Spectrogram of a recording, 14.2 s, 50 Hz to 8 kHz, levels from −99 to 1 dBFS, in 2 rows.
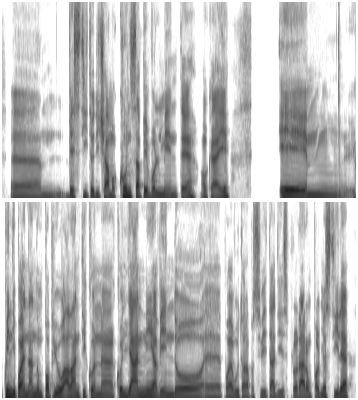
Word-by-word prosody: ehm, 115 -2 -5 0.2
vestito 140 0 -2
diciamo 120 -2 -2
consapevolmente, 130 -3 0
okay? 120 +5 -1 1.0
Ehm, 130 -4 +4 0.4
quindi 170 -3 +6
poi 170 0 +5
andando 145 0 +1
un 145 - -2
po' 155 +3 +1
più 150 +1 +2
avanti 145 0 +1
con 130 -3 -2
con 150 - +1
gli 155 +2 +2
anni, 160 +3 +3
avendo, 130 -3 0
ehm, 115 -1 -6
poi 125 -1 -4
avuto 125 +1 -3
la 120 - -3
possibilità 125 +1 -6
di 115 0 -10
esplorare 125 +2 -3
un 120 - -6
po' 130 - -5
il 125 - -7
mio 165 - +1
stile, 160 +1 +1
130 Hz, 125 wpm, -24 LUFS, 120-145 Hz, 1.0 s, quindi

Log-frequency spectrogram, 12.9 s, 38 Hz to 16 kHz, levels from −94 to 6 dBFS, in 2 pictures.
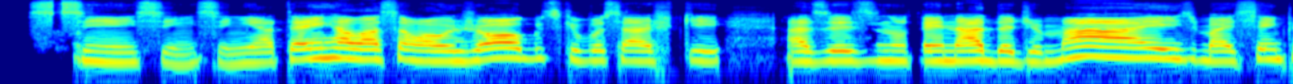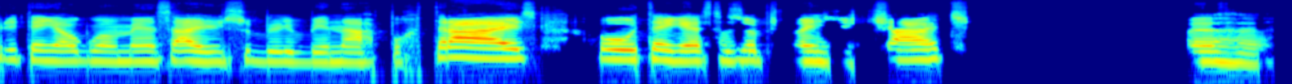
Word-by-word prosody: Sim, 190 -4 -8
sim, 170 -4 -15
sim. 175 -1 -11
Até 205 +5 -1
em 245 - +1
relação 230 -3 +2
aos 200 0 -1
jogos, 245 +2 +3
que 215 - -12
você 210 0 -10
acha 200 -1 -4
que, 200 -1 -10 0.3
às 195 -1 -3
vezes, 205 -1 -4
não 205 -1 -9
tem 205 0 0
nada 205 0 +2
demais, 245 +4 +5
mas 200 -3 -6
sempre 230 -1 -9
tem 215 -2 -6
alguma 200 0 -9
mensagem 200 0 -5
subliminar 190 -2 -10
por 180 - -22
trás, 245 -2 +6 0.3
ou 225 -1 -1
tem 220 -3 -2
essas 200 0 -7
opções 200 -1 -8
de 190 -1 -16
chat 225 0 -2 1.1
Aham. 185 -4 -8
205 Hz, 155 wpm, -22 LUFS, 195-230 Hz, 1.1 s, trás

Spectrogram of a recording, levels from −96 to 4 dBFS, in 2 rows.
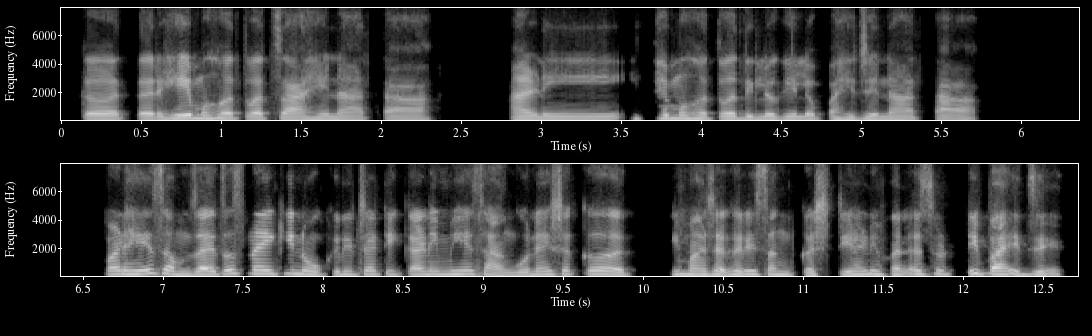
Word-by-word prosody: तर 180 +1 +1
हे 215 +3 +6
महत्त्वाचं 195 -3 0
आहे 170 -1 0
ना 165 -1 -3
आता 155 0 -6 0.6
आणि 165 0 -2
इथे 195 +3 -4
महत्त्व 195 -3 0
दिलं 170 -1 -1
गेलं 165 0 -1
पाहिजे 165 -1 -3
ना 155 -1 -3
आता. 145 0 -6 0.9
पण 235 +1 +3
हे 245 +2 +4
समजायचंच 220 0 +4
नाही, 260 -1 +5
की 260 +1 0
नोकरीच्या 215 -1 -1
ठिकाणी 215 -1 0
मी 230 +1 +1
हे 240 - +1
सांगू 175 -3 -1
नाही 210 +3 0
शकत 230 -4 +1 0.3
की 225 - -2
माझ्या 210 -1 +3
घरी 220 +1 +2
संकष्टी 200 -1 -2
आहे 215 - +2
आणि 235 - +1
मला 230 +4 +1
सुट्टी 245 +2 -1
पाहिजे, 225 -2 +3
205 Hz, 165 wpm, -23 LUFS, 170-225 Hz, 0.9 s, हे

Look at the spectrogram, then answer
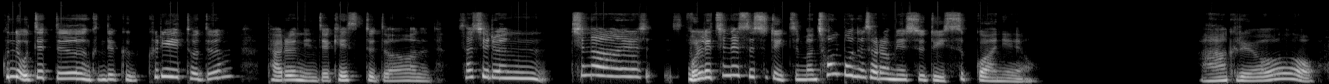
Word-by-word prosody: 근데 355 0 +3
어쨌든 265 0 +3
근데 220 +1 -2
그 195 -4 -5
크리에이터든 345 - 0 0.3
다른 200 -1 +2
인제 170 0 -4
게스트든 175 -4 -3 0.2
사실은 295 - +1 0.2
친하실 385 -4 +1 0.4
원래 275 +10 +6
친했을 420 0 0
수도 330 -5 0
있지만 220 +1 0
처음 475 - +1
보는 395 -6 +1
사람일 255 -8 +3
수도 205 -1 -1
있을 225 +7 -3
거 195 - +2
아니에요. 150 -6 -5 1.6
아, 165 +3 -1
그래요? 185 - -1
230 Hz, 260 characters per minute, -23 LUFS, -, 1.6 s, 원래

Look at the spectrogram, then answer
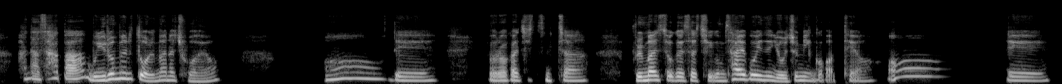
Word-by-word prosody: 하나 260 +2 -4
사 - - -2
봐." 130 0 +3
뭐 185 - +2
이러면은 255 +6 +5
또 - - +6
얼마나 190 +5 0
좋아요? 150 +1 -5 1.1
어, 265 +3 -2
네. 180 -2 -2 0.5
여러 90 +1 +2
가지 180 - 0
진짜 175 -1 -3 0.4
불만 195 +3 +6
속에서 180 -2 +1
지금 165 0 -2
살고 230 +5 +5
있는 195 -3 +2
요즘인 170 +5 +1
것 - - -6
같아요. 160 +3 -7
어. - - -4 1.1
네. 175 -2 -3
185 Hz, 250 characters per minute, -22 LUFS, 170-210 Hz, 1.1 s, 또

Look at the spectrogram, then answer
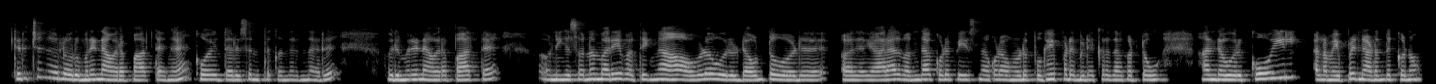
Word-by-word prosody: திருச்செந்தூர்ல 275 +1 -2
ஒரு 220 - +3
முறை 215 +2 +4
நான் 220 -2 +3
அவர 200 0 +1
பார்த்தேங்க. 200 0 -2 0.2
கோயில் 225 -2 0
தரிசனத்துக்கு 215 0 -2
வந்திருந்தாரு. 205 +2 -2 0.6
ஒரு 210 - +4
முறை 220 +1 +2
நான் 215 -2 +2
அவர 205 +1 -1
பார்த்தேன். 215 +5 -1 0.4
அ - - -8
நீங்க 220 0 +3
சொன்னமாரியே 240 +2 +2
பார்த்தீங்கன்னா, 230 +1 +1 0.2
அவ்ளோ 220 +4 +1
ஒரு 210 -1 +2
டவுன் 205 +3 +1
டூ 235 - +4
வேர்டு 205 0 0 0.4
அ - - +2 0.3
யாராவது 215 +3 +1
வந்தா 215 +3 +1
கூட 225 0 -1
பேசினா 215 0 -3
கூட 220 - 0
அவுங்களோட 205 0 +1
புகைப்படம் 230 -1 +1
எடுக்கிறதாகட்டும், 210 0 -2 0.5
அந்த 225 -1 +4
ஒரு 210 -1 +2
கோயில், 290 +5 +2 0.3
நம்ம 205 -1 +3
எப்பிடி 250 +4 0
நடந்துக்கணும்? 220 +1 0
215 Hz, 160 wpm, -23 LUFS, 210-230 Hz, 0.6 s, முறை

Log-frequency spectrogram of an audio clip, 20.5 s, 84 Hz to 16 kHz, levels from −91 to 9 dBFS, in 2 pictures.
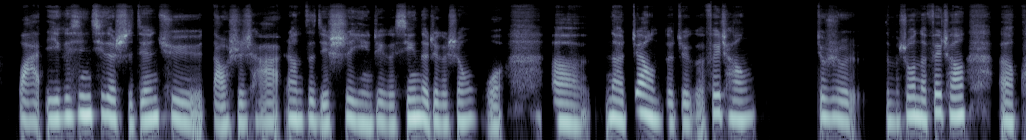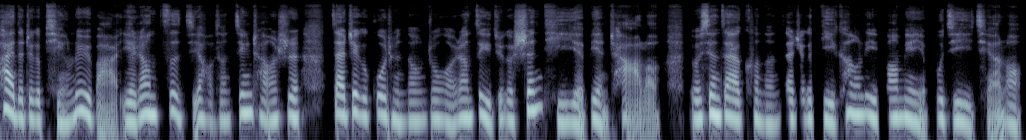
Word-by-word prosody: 花 175 -2 -3
一 185 0 +2
个 200 +1 +2
星 215 +1 +7
期 215 0 -2
的 200 - +4
时 175 -3 +1
间 180 +4 +3
去 195 -4 -2
倒 155 -1 -2
时 165 +1 -4
差， 170 +1 -5
让 185 -2 +1
自 180 0 -3
己 160 -1 -2
适 185 +3 +1
应 165 -2 +1
这 170 0 -3
个 155 - -3
新 190 +5 +5
的 185 -3 +5
这 170 +1 -1
个 160 - -2
生 175 +3 -2
活。 160 -4 -7 0.4
呃， 165 -3 0 0.2
那 195 -1 +4
这 185 - -5
样 205 -6 +5
的 170 -1 -7
这 165 0 -5
个 - - -9
非 230 - 0
常 195 -2 -1 0.6
就 200 - -1
是 185 -3 -3 0.2
怎 170 - -4
么 170 - -6
说 210 +3 +3
呢， 195 -2 +5
非 235 +5 0
常， 210 0 +3 0.3
呃， 175 -1 0
快 265 +9 +3
的 195 - +1
这 185 0 -2
个 175 - 0
频 165 -1 -3
率 235 -2 +4
吧， 180 - -6
也 170 0 +1
让 215 +4 +4
自 215 +1 -3
己 190 0 -7
好 180 -3 -4
像 175 +1 -6
经 235 +5 +2
常 185 -5 -2
是 195 0 0 0.3
在 220 - +3
这 240 +3 +3
个 200 - 0
过 215 +2 0
程 180 -3 -1
当 175 +1 -4
中 185 -1 -2
啊， 160 -2 -2
让 190 +3 +2
自 215 - -2
己 185 - +3
这 185 - -6
个 180 -1 -1
身 255 - +3
体 165 - -3
也 160 -1 +1
变 180 -3 -1
差 - - -5
了。 - - -8 0.3
就 185 -1 +2
现 215 +2 +7
在 200 -3 +3
可 185 +1 -4
能 160 -1 -4
在 185 - -3
这 185 +1 -8
个 185 - -1
抵 175 -3 +1
抗 220 +6 +2
力 205 -4 +2
方 195 0 +1
面 190 -3 +3
也 165 - -2
不 195 - -5
及 170 -2 0
以 150 - -3
前 - - -5
了。 155 -5 -3
185 Hz, 285 characters per minute, -24 LUFS, 170-200 Hz, 0.6 s, 星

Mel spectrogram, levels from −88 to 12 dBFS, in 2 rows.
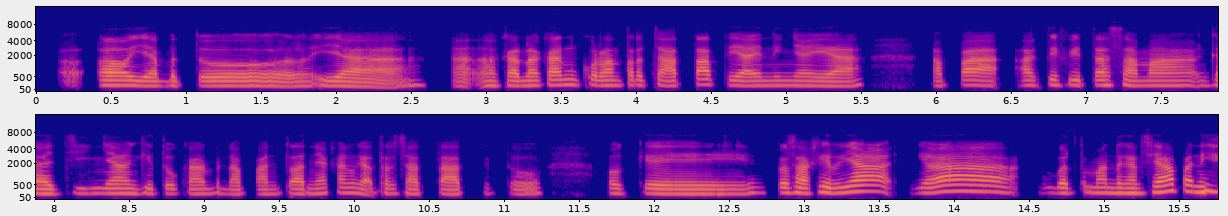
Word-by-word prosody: E - - -19 0.3
eee, 180 0 +7
ya - - +2
betul. 165 0 0 0.3
Iya, 165 -2 +1 0.7
heeh. 165 +2 -4
Karena 170 0 +3
kan 190 0 +5
kurang 180 -1 +1
tercatat 185 +2 +1 0.2
ya 170 - +2
ininya 170 0 -5 0.2
ya, 155 - +3 0.7
apa, 175 +3 -3 0.4
aktivitas 185 0 -3
sama 170 0 +1 0.4
gajinya 175 +2 -2 0.2
gitu 170 -1 -7
kan, 165 0 0
pendapatannya 160 +1 -4
kan 195 - -4
nggak 180 - -3
tercatat 160 -2 -2 0.2
gitu, 175 -2 -22 0.6
oke. 175 0 -6 0.8
Terus 195 0 -2
akhirnya, 205 +4 +3 0.4
ya, 190 - +1 0.8
berteman 195 +1 -2
dengan 185 -1 +1
siapa 245 +4 +4
nih? 235 +2 +2
175 Hz, 120 wpm, -24 LUFS, 165-190 Hz, 0.8 s, eee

